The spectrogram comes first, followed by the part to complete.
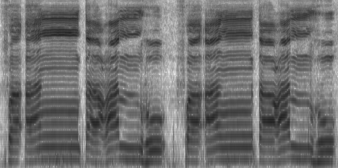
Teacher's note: এই নুন সাকিনের পরে এই তাটি হলো ইকফার হরফ, এজন্য আমি এই নুন সাকিনের মধ্যে গুন্নাহ করছি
